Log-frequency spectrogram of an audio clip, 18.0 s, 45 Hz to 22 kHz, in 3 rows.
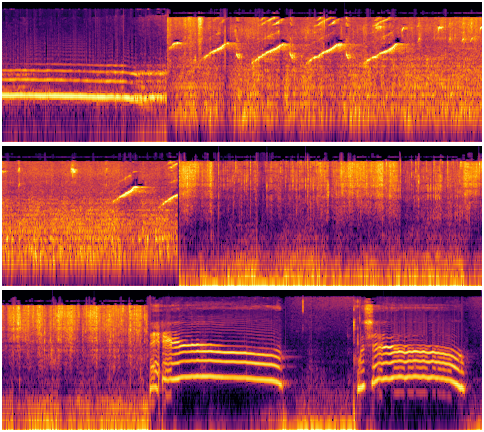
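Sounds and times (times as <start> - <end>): wolf howling: 0.0 - 2.1
bird singing rising whistled notes: 1.9 - 5.3, 7.4 - 8.2
steady hiss: 8.2 - 13.9.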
